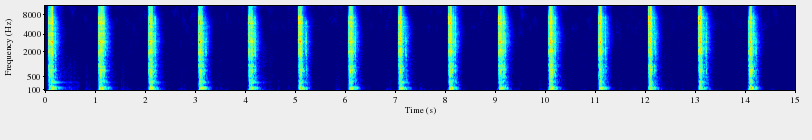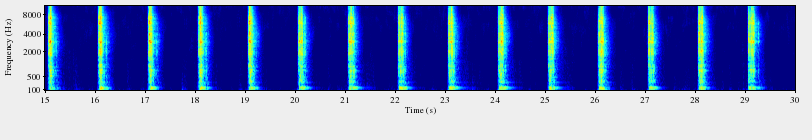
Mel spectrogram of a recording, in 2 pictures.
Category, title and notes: Sound effects > Objects / House appliances
Wall clock MKE600 Denoised
Subject : A home wall-clock ticking away. A denoised version Date YMD : 2025 July 12 Location : Albi 81000 Tarn Occitanie France. Sennheiser MKE600 P48, no filter.
wall-clock, processed, Tascam, tick, time, tick-tock, ticking, clock, Sennheiser, round-clock, FR-AV2, MKE600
